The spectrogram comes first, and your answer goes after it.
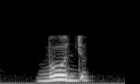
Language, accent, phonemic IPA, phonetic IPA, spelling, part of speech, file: Armenian, Eastern Armenian, /bud/, [bud], բուդ, noun, Hy-բուդ.ogg
- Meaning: 1. thigh, especially of an animal 2. haunch; hindquarter (as a food)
